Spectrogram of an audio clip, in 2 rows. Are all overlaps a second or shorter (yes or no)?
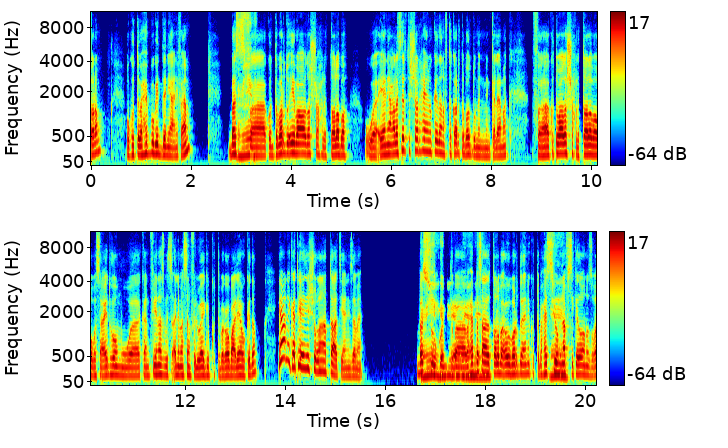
no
